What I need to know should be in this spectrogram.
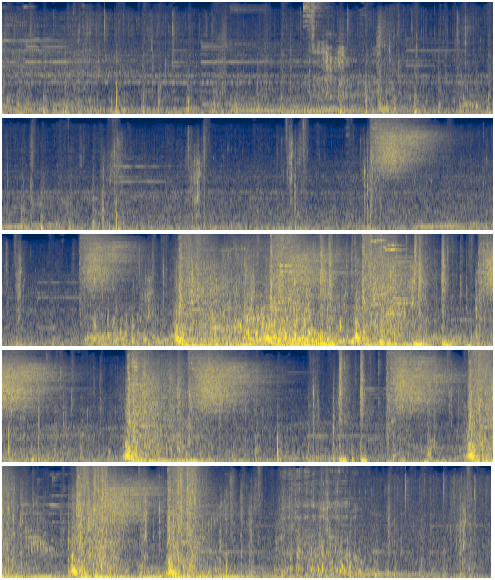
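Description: Game music plays softly throughout.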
